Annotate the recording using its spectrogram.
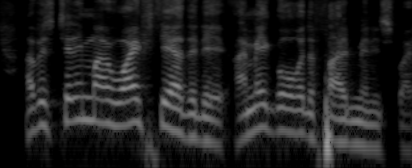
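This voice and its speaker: With a Sri Lankan accent and a dark, mellow tone, the man talks at a very fast pace, his pitch swinging very widely. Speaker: resident speaking at public comment. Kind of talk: public comment at council meeting. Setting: city council chamber.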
